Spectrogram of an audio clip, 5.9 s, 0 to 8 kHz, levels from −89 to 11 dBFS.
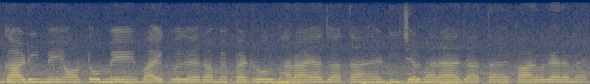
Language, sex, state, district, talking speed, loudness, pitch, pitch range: Hindi, female, Bihar, Gaya, 185 wpm, -16 LUFS, 230 Hz, 225-235 Hz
